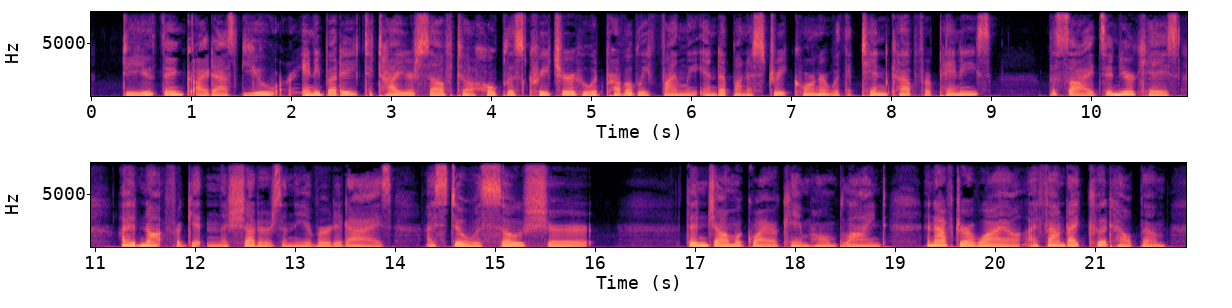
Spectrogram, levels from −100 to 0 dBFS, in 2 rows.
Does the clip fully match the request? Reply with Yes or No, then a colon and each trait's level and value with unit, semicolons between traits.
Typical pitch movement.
Yes: average, 4.1 semitones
